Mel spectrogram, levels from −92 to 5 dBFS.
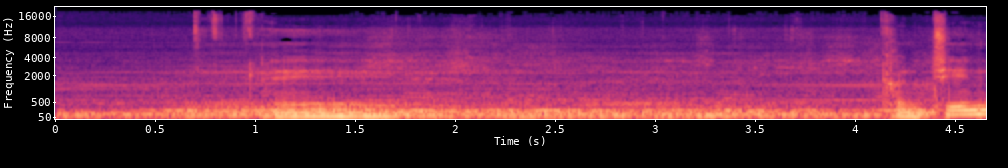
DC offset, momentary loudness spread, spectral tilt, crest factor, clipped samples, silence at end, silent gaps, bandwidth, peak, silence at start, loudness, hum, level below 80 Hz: under 0.1%; 11 LU; -6 dB/octave; 14 dB; under 0.1%; 0 s; none; 19 kHz; 0 dBFS; 0 s; -16 LUFS; none; -24 dBFS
